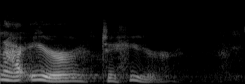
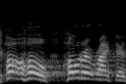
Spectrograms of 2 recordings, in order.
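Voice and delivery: louder, higher cry of alarm; alarmed protest; 6 semitones higher, 4 dB louder than usual. Acted. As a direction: Peter blurting out to stop him. Peter protests Jesus' crucifixion plan.

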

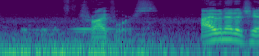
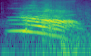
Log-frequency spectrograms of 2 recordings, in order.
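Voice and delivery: repeated high, loud "no"; loud high wailing protest; anguished shout; 11 dB louder, much slower than usual. Real, not acted. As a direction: scream the refusal in dismay. Killed in game.

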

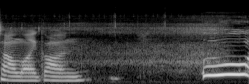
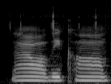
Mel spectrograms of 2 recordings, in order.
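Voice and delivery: quiet coaxing; 5 semitones lower, 9 dB quieter than usual. Acted. Soothing his Minecraft pet.

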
